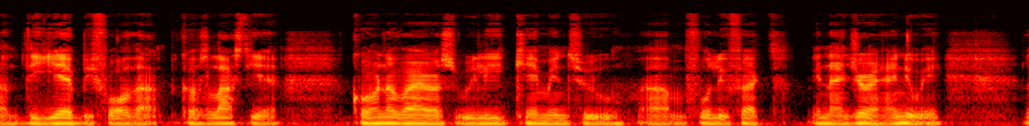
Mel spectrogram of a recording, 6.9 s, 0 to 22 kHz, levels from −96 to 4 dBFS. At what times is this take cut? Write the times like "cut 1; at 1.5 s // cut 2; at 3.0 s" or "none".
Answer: none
